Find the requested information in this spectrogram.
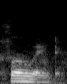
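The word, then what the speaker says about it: fervent: आर यहाँ पे क्या होता है हमारा, साइलेंट होता है, एडजेक्टिव है और आर हमारा साइलेंट होता है, तो इसको क्या प्रोनाउंस करते हैं, फर्वेंट।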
